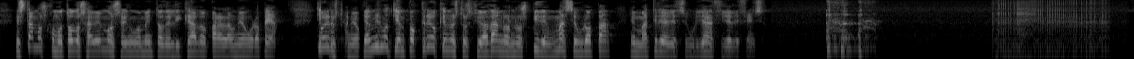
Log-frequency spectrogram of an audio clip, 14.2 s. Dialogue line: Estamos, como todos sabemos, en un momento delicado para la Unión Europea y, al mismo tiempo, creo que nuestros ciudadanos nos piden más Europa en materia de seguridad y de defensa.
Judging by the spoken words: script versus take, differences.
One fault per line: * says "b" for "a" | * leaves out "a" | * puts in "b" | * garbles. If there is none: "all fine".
* garbles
